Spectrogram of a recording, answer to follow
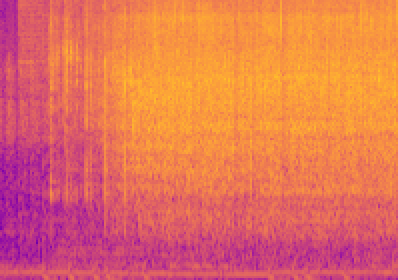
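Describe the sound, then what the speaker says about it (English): Steak hits a hot skillet of melted butter and bursts into a loud, dense sizzle that swells within the first second and then holds steady and close, with light spits and crackles. "we're gonna melt the butter and get the pan really hot, because we're gonna sear the steak"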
